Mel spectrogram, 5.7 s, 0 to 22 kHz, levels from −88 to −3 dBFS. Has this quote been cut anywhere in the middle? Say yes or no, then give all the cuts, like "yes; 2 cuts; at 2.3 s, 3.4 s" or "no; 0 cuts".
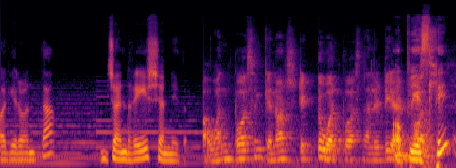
yes; 1 cut; at 2.6 s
